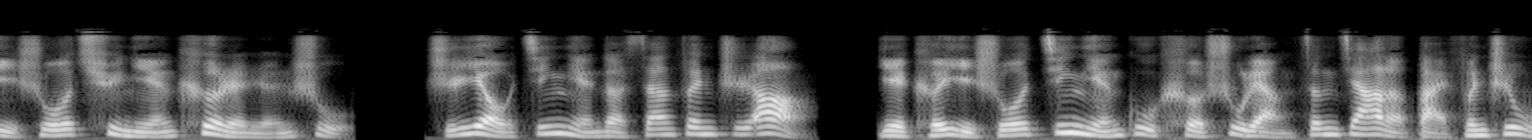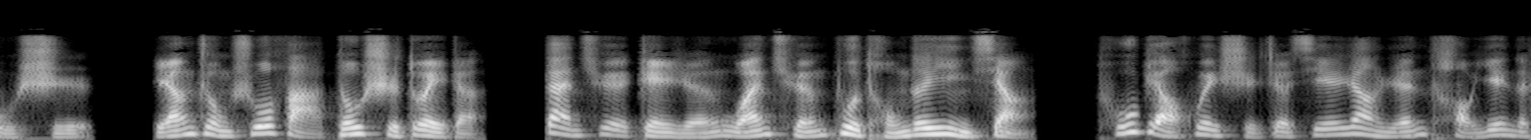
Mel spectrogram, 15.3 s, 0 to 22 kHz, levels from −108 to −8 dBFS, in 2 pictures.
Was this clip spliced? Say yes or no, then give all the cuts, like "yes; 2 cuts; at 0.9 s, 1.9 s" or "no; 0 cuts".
no; 0 cuts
